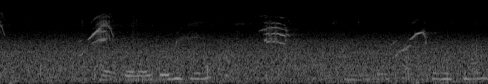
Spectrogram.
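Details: Several Japanese macaques moving together as a group at Jigokudani, Japan, trade short, smooth, low-pitched tonal coos, some level and some gently falling, spaced a second or two apart; thin high bird chirps cut in over a steady outdoor hiss.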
